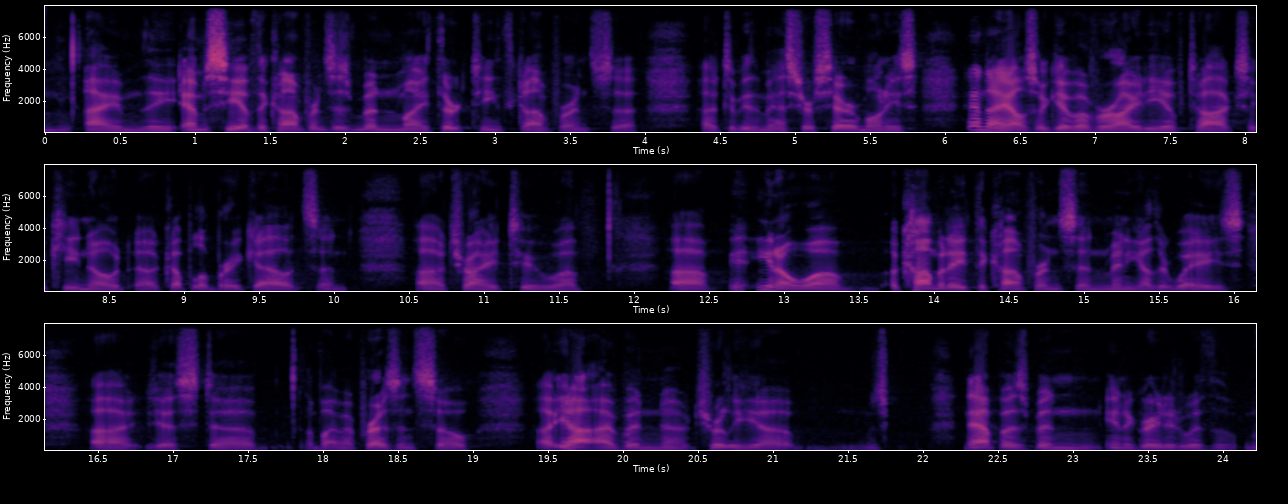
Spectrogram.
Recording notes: A special edition from the 13th Annual Napa Summer Conference.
